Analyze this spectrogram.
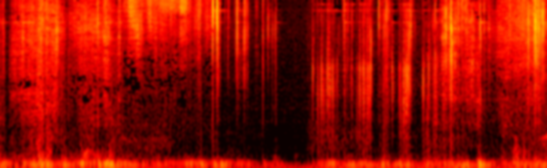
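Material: Glass.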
